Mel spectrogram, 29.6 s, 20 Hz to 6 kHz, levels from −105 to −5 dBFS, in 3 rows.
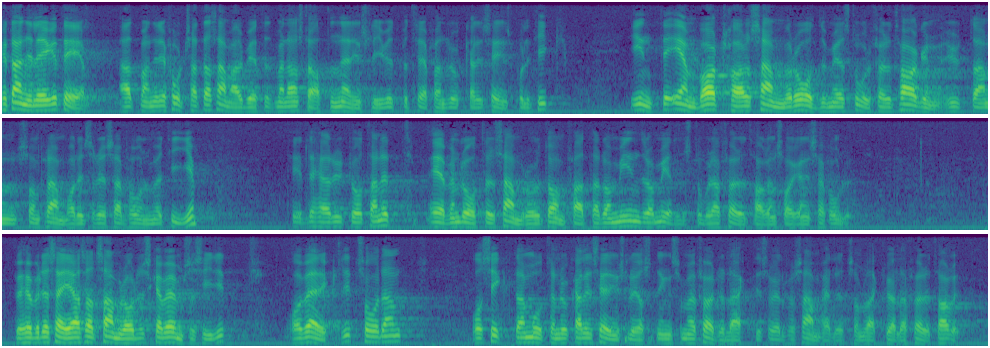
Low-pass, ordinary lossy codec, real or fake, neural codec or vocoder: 5.4 kHz; none; real; none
